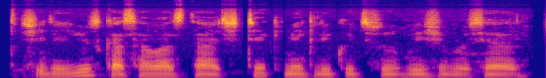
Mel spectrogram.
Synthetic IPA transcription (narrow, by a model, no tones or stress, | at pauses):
ʃidejuskʰasawastʰat͡ʃtʰekmeklikʷwidsubiʃiɡosɛl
